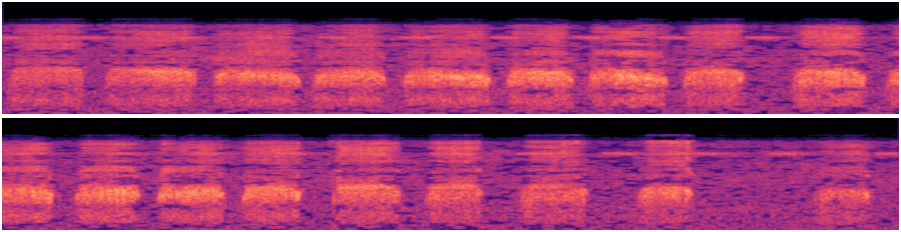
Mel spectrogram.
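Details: Repeated raspy screeches from barn owls at Starr Ranch, California: a long, steady run of short hissing bursts, roughly two per second, keeping up for the whole stretch with only slight changes in loudness.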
